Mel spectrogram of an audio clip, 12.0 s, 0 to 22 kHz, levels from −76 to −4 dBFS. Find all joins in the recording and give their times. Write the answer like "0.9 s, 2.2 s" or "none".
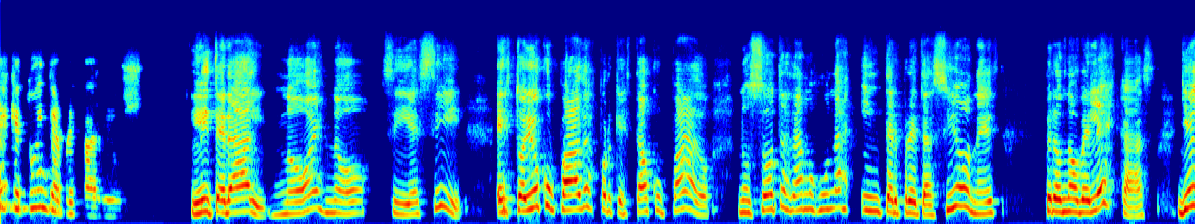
none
